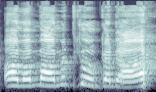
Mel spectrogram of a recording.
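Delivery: hammed-up Italian accent, high and loud; Italian Mario accent. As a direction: play a cartoon Italian plumber with a thick Italian accent. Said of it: "we're gonna go full fucking Mario".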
